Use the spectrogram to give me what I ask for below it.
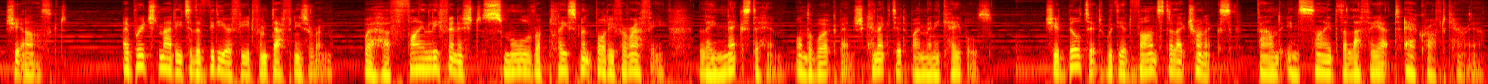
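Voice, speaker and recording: Calm low-voiced male drama narrator. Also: soft background music. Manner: calm, measured storytelling. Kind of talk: scripted audio-drama narration.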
